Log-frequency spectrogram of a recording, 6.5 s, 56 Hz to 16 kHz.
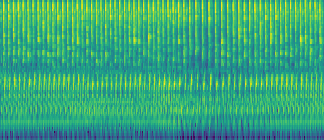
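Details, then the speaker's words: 2001 Gilroy Indian race bike engine after rebuild, run with no exhaust pipes on single-fire ignition. An uneven, stumbling beat with sharp ticking; one cylinder fires only about 20% of the time. A dead cylinder from ignition is suspected (plug wires/coil). "I bet it's got a dead cylinder from ignition. Something here, right? You can tell it wants to hit."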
